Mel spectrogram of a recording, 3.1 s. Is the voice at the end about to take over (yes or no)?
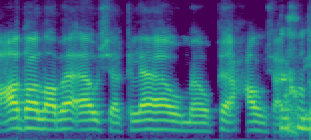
yes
